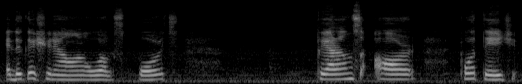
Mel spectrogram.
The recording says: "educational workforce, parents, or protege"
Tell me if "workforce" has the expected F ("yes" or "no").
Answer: no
